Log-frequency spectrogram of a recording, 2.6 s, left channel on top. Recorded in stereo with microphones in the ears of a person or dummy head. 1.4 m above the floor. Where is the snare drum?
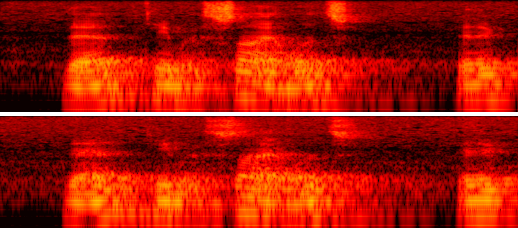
No snare drum in this recording.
